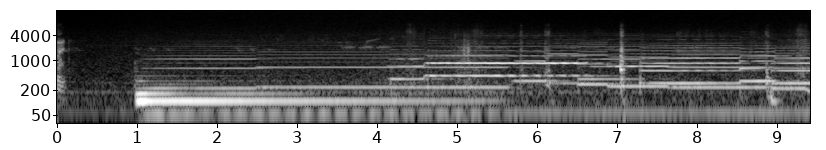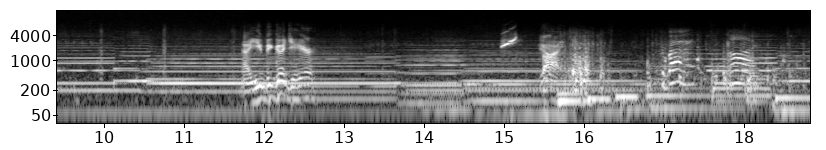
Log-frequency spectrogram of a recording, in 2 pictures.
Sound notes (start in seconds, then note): 14.8 whistles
